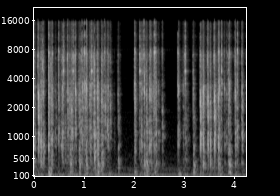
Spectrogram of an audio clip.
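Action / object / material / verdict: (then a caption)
tap / mechanical keyboard with clicky switches and PBT plastic keycaps / plastic / none. A full-size mechanical keyboard with Razer clicky green switches and dyed PBT plastic keycaps, resting on a desk, is typed on fast with fingertips and short nails. Rapid bursts of sharp, bright clicky keystrokes are broken by two brief pauses, producing continuous crisp, high-pitched tapping with almost no low end.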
